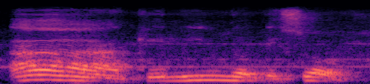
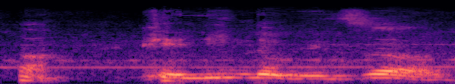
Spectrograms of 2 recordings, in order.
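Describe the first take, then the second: First: Sincere, softly spoken compliment; tender "what a cutie" intonation; admiring compliment. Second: Slow, dragged-out mock praise; dry, ironic fake admiration; sarcastic compliment. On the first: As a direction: say it as honest admiration of someone's looks. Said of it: "con una entonación se puede ver esto". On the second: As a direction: draw it out so it means "you're ugly". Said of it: "me están diciendo que soy más feo". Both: Shown as a demonstration.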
